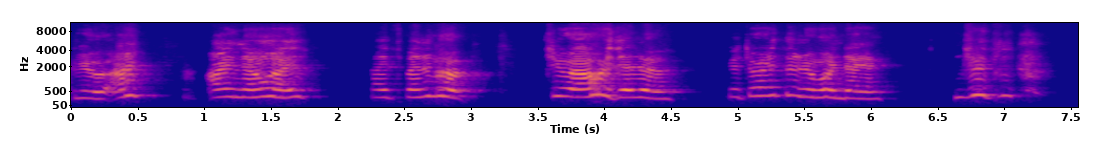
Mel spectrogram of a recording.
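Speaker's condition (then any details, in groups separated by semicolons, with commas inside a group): Spastic cerebral palsy; can speak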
